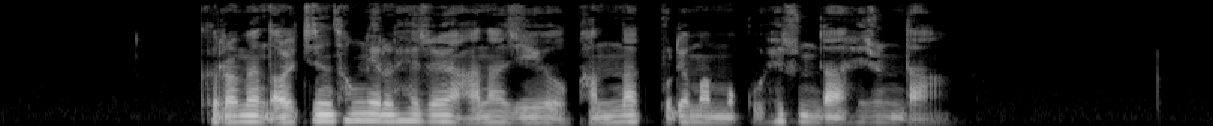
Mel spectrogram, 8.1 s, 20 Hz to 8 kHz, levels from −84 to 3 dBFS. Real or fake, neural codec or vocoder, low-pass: real; none; 7.2 kHz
